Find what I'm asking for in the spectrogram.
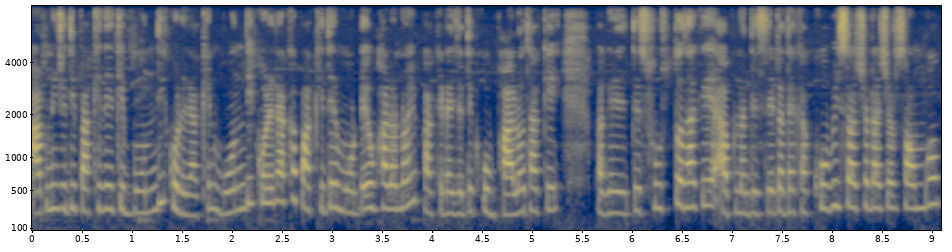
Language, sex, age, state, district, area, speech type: Bengali, female, 18-30, West Bengal, Bankura, urban, spontaneous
